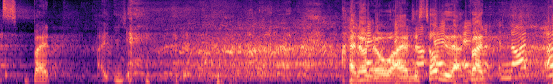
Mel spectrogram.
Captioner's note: laughter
